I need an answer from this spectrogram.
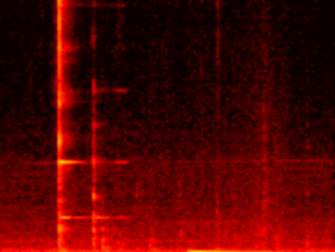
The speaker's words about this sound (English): Hearing me chew can't be exciting.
